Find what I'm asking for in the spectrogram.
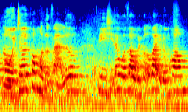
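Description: A woman speaks at a high pitch and a moderate pace. There is audible room echo and light background noise. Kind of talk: scripted comedy scolding. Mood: annoyed, bossy. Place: cafe.

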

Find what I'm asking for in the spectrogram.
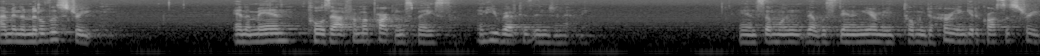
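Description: With noticeable background noise and audible room echo, a woman with an American accent speaks in a very deep, low pitch with monotone, flat intonation. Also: moderate pace. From Lebanon, Ohio, US Midwest. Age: 60s. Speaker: public commenter at city council. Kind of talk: public comment testimony.

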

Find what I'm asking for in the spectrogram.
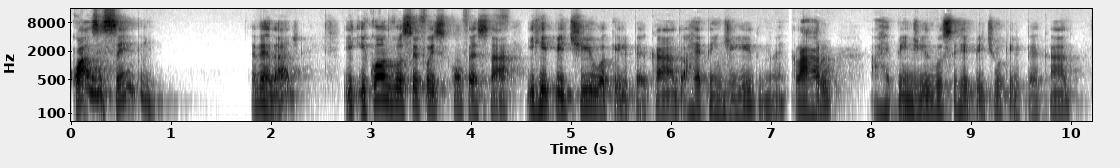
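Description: The voice has a dark, mellow tone with vocal fry and lively intonation. It moves at a moderate pace over a quiet background. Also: man, medium pitch for a man. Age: 50s. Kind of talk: homily / spiritual reflection broadcast live. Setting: live stream and radio broadcast. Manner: conversational, addresses listeners directly. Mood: warm, persuasive, smiling. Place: home room. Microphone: lapel.

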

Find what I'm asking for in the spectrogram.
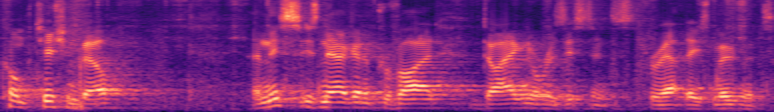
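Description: Fairly quick speech from a man, light background noise and audible room echo around it. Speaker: fitness trainer. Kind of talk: tutorial. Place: gym.

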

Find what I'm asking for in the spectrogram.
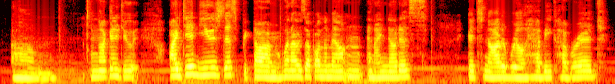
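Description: A woman with a fairly low pitch speaks over faint music in the background. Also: fairly even intonation, moderate pace. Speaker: beauty vlogger. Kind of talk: casual makeup tutorial chat. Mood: relaxed, self-deprecating, laughs. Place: home room. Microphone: phone near.

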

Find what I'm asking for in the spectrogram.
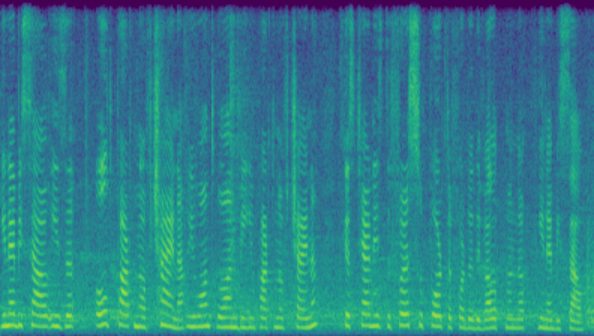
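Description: Over noticeable background noise, a woman speaks at a very fast pace in a high voice with fairly even intonation. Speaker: government minister. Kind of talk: interview answer. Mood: formal, diplomatic. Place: hall. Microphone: handheld.

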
